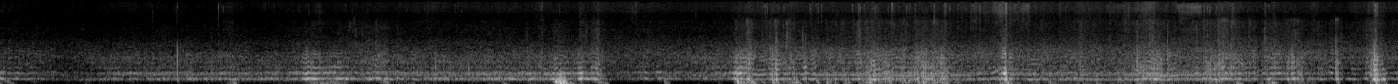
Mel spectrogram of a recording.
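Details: Honey bee colony buzzing during a beekeeper's apiary inspection: a continuous low hum holds steady for the whole stretch, with scattered clicks and knocks from handling the hive and brief faint voices.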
